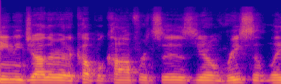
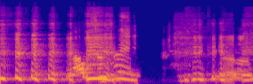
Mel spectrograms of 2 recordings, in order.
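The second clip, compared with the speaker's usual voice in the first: laughing; 14 semitones higher, much slower than usual. Real, not acted. Laughing at guest's confusing answer.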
